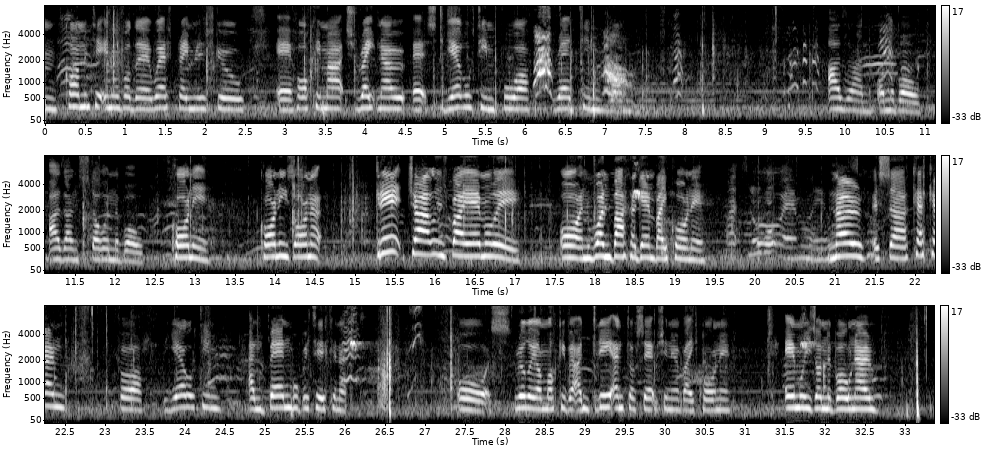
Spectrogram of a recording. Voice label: commentary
